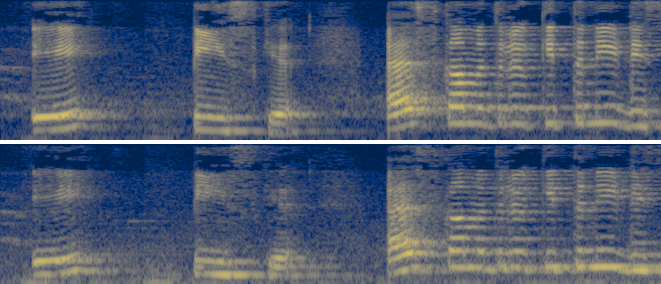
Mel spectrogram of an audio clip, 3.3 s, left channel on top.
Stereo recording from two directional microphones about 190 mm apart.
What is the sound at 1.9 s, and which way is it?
A woman's voice, 50° left (ahead or behind).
